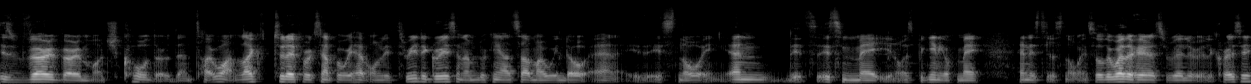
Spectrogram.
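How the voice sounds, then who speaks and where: A man with a Swedish accent speaks at a medium pitch and a fairly quick pace, with fairly even intonation but big swings in loudness. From Sweden. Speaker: YouTuber. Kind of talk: casual talking video. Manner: halting.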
